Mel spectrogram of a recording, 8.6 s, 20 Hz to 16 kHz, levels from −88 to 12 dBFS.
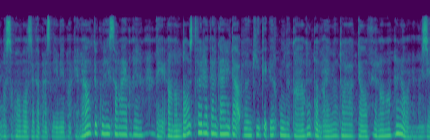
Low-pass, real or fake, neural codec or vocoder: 9.9 kHz; fake; autoencoder, 22.05 kHz, a latent of 192 numbers a frame, VITS, trained on one speaker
